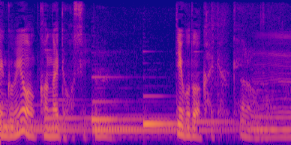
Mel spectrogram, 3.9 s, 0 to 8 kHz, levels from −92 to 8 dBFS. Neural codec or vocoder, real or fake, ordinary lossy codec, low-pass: none; real; none; none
